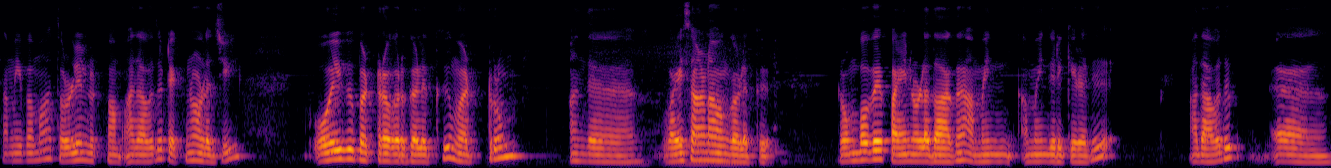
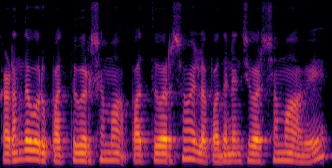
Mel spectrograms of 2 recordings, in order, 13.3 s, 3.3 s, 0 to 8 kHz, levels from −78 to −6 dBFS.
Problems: none marked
